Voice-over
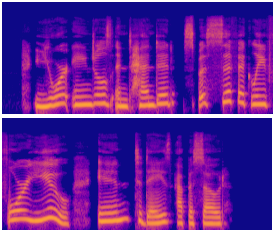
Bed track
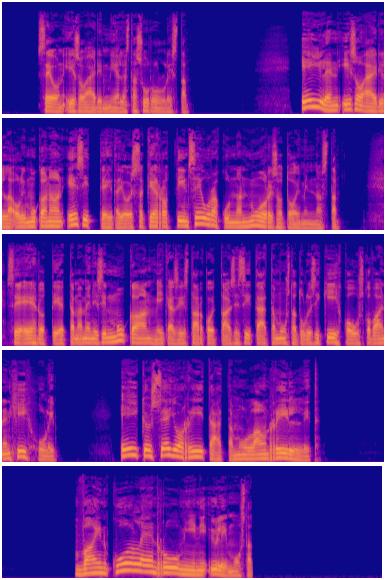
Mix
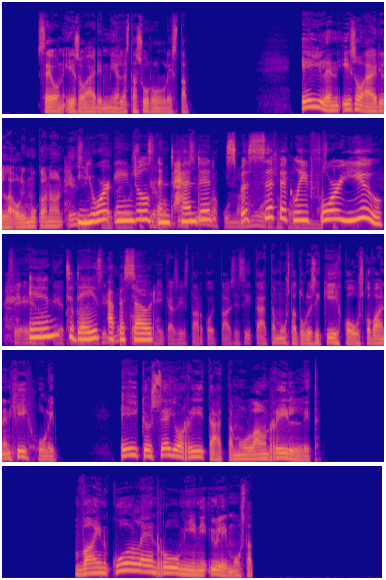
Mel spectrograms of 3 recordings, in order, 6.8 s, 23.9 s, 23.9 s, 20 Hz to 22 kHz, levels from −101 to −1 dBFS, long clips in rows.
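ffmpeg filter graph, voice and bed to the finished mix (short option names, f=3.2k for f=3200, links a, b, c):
-filter_complex "[0:a]adelay=5300,volume=-1.5dB[a];[1:a]volume=8dB,afade=t=out:st=4.98:d=0.8:silence=0.211349,afade=t=in:st=12.57:d=0.87:silence=0.223872[b];[a][b]amix=inputs=2:normalize=0"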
